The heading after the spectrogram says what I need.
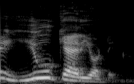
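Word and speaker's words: eukaryotic: अच्छा, तो प्रोटिस्टा में आप लिखोगे यू कैरियोटिक, यू को बोलेंगे यू कैरियोटिक। हाँ, ई साइलेंट है, समझ लो, वेरी गुड, सही बोल रहे हो।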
